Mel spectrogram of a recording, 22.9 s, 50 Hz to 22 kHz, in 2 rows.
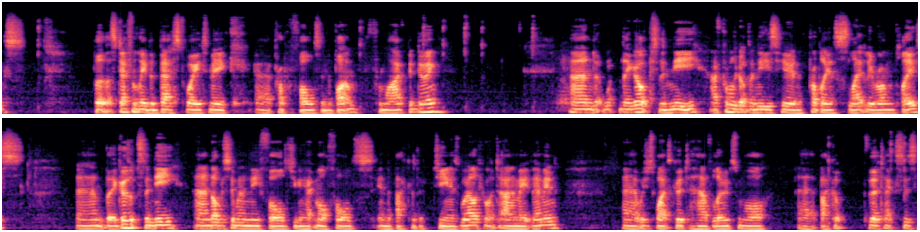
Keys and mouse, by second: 0.1 click, 2.5-4.6 middle drag, 8.0-21.3 middle drag.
